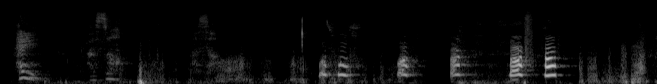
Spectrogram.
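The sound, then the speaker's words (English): A very small dog named Jackson sniffs in a series of short, breathy puffs, with a couple of faint high whimpers near the end. “I got some sniffing sounds, I think.”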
